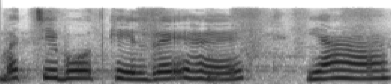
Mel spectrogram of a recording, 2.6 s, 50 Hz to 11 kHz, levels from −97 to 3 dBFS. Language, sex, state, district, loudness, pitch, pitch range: Hindi, female, Maharashtra, Gondia, -12 LUFS, 285 Hz, 270-300 Hz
